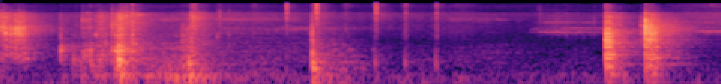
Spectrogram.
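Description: Makeup items being handled: a string of sharp clicks and knocks as compacts, a drawer and brushes are picked up and set down, with a louder pair of knocks near the end.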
